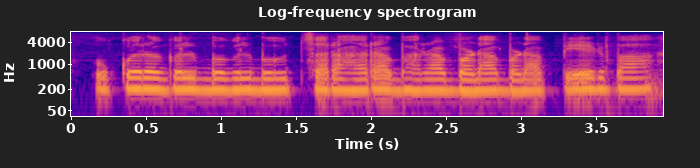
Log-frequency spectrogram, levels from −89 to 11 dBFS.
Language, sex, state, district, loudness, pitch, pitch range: Bhojpuri, male, Jharkhand, Palamu, -17 LUFS, 195 Hz, 185-205 Hz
